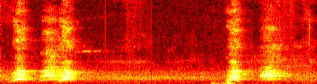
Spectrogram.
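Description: Dogs behind a fence barking in two short bursts of a few barks each, fairly close, separated by a brief pause.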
